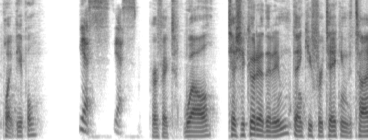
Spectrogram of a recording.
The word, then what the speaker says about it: teşekkür ederim: Well, teşekkür ederim. Thank you for taking the time today. Oh, wow. Excellent pronunciation. Thank you. Ben teşekkür ederim.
